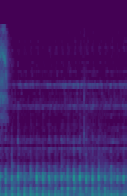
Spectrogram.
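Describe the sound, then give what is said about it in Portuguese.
Helicopter engines roar steadily with a fast, regular thudding pulse, loud, filling the whole stretch with dense mechanical noise and no voices. “Não pararam de berrar nem por um segundo, mas os berros eram abafados pelo barulho dos motores.”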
